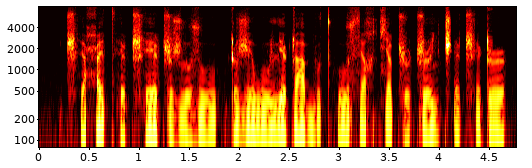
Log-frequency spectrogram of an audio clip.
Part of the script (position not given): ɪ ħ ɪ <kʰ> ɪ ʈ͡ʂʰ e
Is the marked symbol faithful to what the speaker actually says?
no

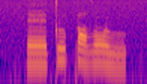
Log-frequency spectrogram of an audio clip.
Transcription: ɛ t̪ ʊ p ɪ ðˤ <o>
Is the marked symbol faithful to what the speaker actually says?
no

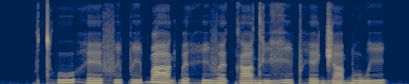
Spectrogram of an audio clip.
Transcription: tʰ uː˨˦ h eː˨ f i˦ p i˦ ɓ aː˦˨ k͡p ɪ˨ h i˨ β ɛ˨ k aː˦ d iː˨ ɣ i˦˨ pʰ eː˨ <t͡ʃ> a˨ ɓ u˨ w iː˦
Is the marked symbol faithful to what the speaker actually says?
no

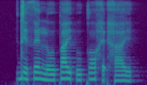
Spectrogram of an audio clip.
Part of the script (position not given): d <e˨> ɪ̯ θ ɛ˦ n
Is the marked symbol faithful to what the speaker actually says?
no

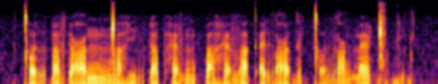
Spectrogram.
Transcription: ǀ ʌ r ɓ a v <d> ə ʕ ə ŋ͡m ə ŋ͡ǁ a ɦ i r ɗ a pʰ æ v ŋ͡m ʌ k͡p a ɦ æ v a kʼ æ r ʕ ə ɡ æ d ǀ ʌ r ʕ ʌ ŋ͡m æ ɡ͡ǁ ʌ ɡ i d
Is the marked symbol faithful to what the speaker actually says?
no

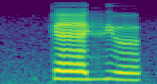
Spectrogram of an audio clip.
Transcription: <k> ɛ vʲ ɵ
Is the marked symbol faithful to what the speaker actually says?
yes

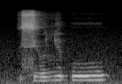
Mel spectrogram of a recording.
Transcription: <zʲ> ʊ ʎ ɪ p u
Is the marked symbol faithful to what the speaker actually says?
no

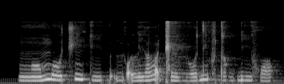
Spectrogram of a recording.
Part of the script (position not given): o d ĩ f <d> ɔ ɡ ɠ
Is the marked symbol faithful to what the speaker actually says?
yes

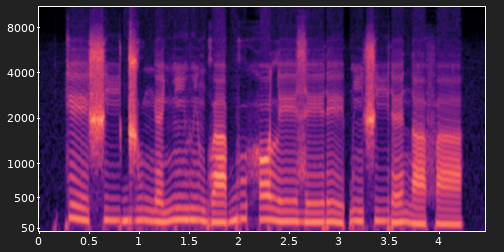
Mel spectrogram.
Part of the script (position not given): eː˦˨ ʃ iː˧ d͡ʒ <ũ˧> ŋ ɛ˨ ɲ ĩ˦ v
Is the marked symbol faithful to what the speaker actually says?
no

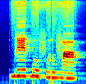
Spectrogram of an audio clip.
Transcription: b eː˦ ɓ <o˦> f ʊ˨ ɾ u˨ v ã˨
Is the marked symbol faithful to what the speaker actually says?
yes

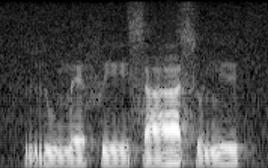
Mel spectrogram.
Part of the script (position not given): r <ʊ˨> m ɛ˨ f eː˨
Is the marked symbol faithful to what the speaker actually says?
no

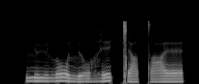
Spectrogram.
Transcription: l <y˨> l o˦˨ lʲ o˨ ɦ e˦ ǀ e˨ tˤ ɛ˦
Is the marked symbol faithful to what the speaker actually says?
yes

